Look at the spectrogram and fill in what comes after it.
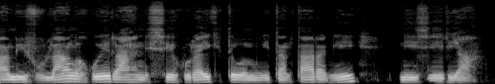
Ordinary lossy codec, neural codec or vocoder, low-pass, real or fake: none; none; none; real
